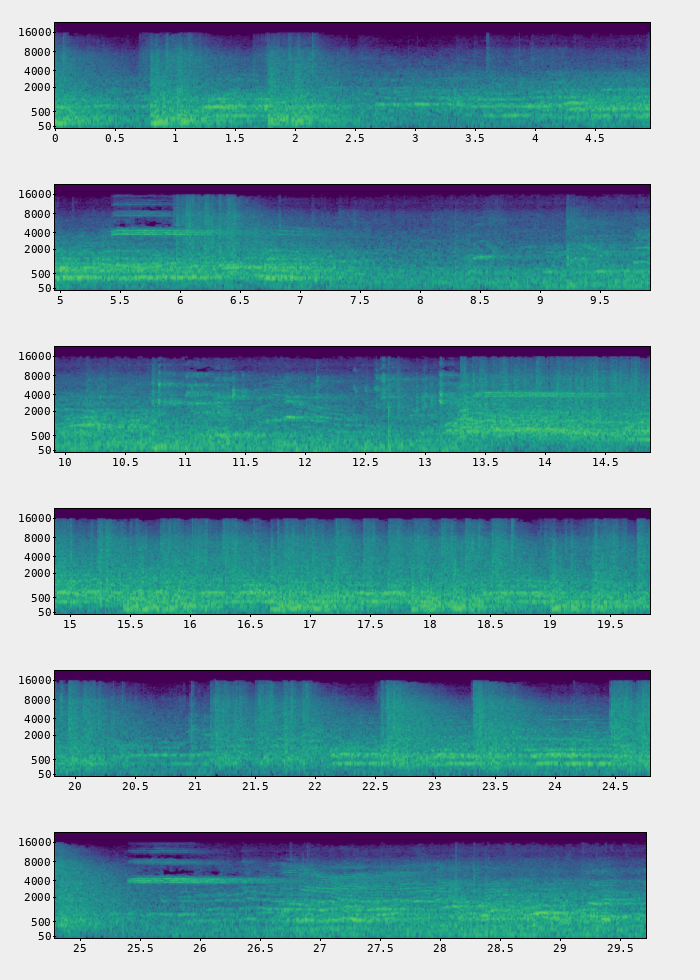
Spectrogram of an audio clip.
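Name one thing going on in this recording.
A large crowd chants and cheers loudly in an echoing hall.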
